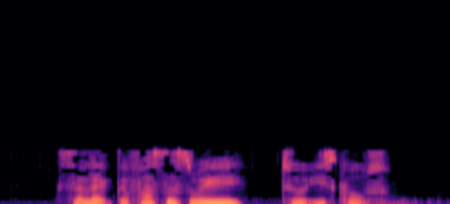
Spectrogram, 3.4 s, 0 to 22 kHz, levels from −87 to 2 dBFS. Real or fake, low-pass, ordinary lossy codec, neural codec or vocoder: real; 7.2 kHz; MP3, 24 kbps; none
